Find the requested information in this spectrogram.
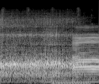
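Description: A brief, rough, voiced snort-like sound from an adult imitating snoring, not a real sleep snore.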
